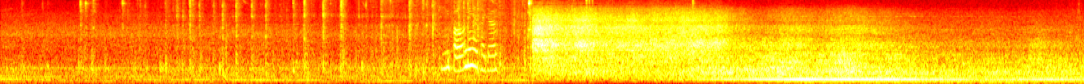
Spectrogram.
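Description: Outdoor background with scattered faint clicks and a brief warbling chirp. About four seconds in, a loud, steady rushing roar with a low hum sets in: a stove with a tall chimney burning hard, flames jetting from the top of the stack.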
